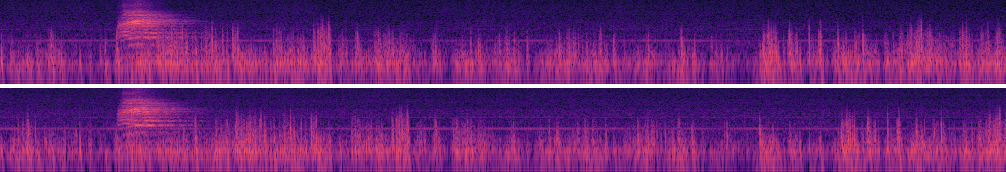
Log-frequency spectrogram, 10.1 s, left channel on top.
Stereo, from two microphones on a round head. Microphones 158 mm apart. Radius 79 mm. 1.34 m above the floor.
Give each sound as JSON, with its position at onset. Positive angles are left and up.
{"t": 1.2, "sound": "a cat meowing", "side_deg": -5, "distance_m": 1.2}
